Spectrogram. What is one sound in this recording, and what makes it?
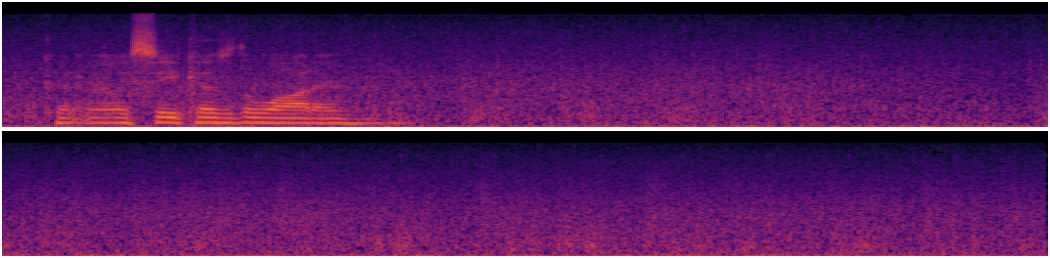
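Water splashes steadily with wading steps.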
